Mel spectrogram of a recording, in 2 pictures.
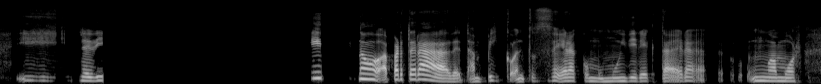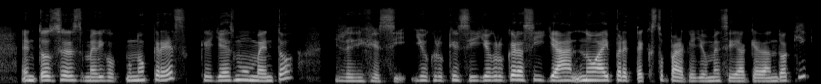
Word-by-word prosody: y 180 Hz, -10 st, -12 dB, 0.2 s
le 175 Hz, -1 st, 0 dB
di 180 Hz, +2 st, -2 dB, 2.1 s
y, 290 Hz, 0 st, +3 dB, 0.3 s
no, 250 Hz, -2 st, +6 dB
aparte 230 Hz, +1 st, +3 dB
era 220 Hz, -12 st, +7 dB
de 135 Hz, -, -1 dB
Tampico, 170 Hz, +7 st, -5 dB
entonces 155 Hz, +1 st, -8 dB
era 165 Hz, 0 st, +2 dB
como 150 Hz, -3 st, -5 dB
muy 150 Hz, +2 st, -2 dB
directa, 155 Hz, 0 st, -1 dB
era -, -, -3 dB, 0.4 s
un 170 Hz, 0 st, -2 dB
amor, 155 Hz, -1 st, +1 dB, 0.4 s
entonces 190 Hz, 0 st, +1 dB
me 170 Hz, -1 st, -1 dB
dijo: 175 Hz, -1 st, -4 dB
"¿No 195 Hz, +2 st, 0 dB
crees 215 Hz, +7 st, 0 dB
que 185 Hz, -1 st, -5 dB
ya 185 Hz, +1 st, +1 dB
es 190 Hz, +1 st, -2 dB
momento?". 200 Hz, -, +1 dB, 0.4 s
Y 170 Hz, -, -11 dB
le 165 Hz, -, -3 dB
dije: 160 Hz, -1 st, -6 dB
"Sí, 145 Hz, -, -10 dB
yo 190 Hz, 0 st, -5 dB
creo 185 Hz, -1 st, -6 dB
que 200 Hz, +1 st, -3 dB
sí, 180 Hz, -1 st, -6 dB
yo 190 Hz, +1 st, +1 dB
creo 190 Hz, 0 st, -1 dB
que 215 Hz, -, +4 dB
ahora 210 Hz, -1 st, +6 dB
sí, 205 Hz, 0 st, -6 dB
ya 185 Hz, 0 st, +4 dB
no 195 Hz, +1 st, +4 dB
hay 190 Hz, 0 st, +6 dB
pretexto 185 Hz, 0 st, -3 dB
para 175 Hz, -5 st, +1 dB
que 155 Hz, -, -5 dB
yo 155 Hz, 0 st, -4 dB
me 165 Hz, +1 st, -2 dB
siga 155 Hz, -2 st, -1 dB
quedando 155 Hz, +2 st, 0 dB
aquí". 345 Hz, -, -6 dB
180 Hz, 185 wpm, -24 LUFS, 160-195 Hz, 2.1 s, era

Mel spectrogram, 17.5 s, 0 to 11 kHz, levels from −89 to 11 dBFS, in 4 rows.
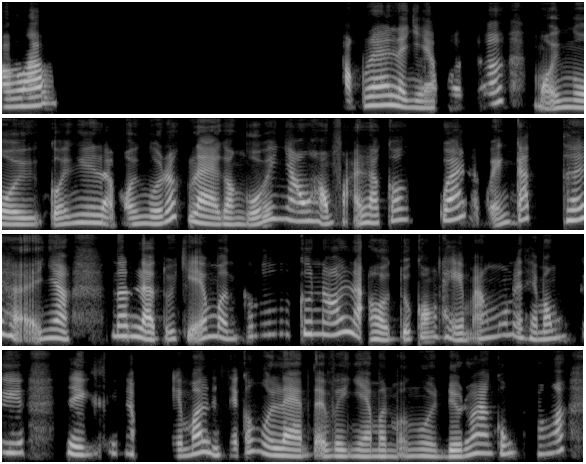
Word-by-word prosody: Ngon 230 Hz, +2 st, +4 dB
lắm. 265 Hz, +6 st, +5 dB, 2.2 s
Thật -, -, -1 dB
ra 270 Hz, +2 st, +5 dB
là 250 Hz, -4 st, +4 dB
nhà 205 Hz, -2 st, -2 dB
mình 255 Hz, 0 st, -7 dB
á, 315 Hz, +4 st, -2 dB, 0.2 s
mọi 195 Hz, -, -1 dB
người, 185 Hz, -4 st, +2 dB
gọi 175 Hz, +3 st, 0 dB
nghe 230 Hz, +1 st, -1 dB
là, 210 Hz, -, +2 dB
mọi 180 Hz, -, 0 dB
người 200 Hz, -1 st, +1 dB
rất 375 Hz, -, 0 dB
là 210 Hz, -6 st, +5 dB
gần 185 Hz, 0 st, 0 dB
gũi 180 Hz, +1 st, +2 dB
với 340 Hz, -, -1 dB
nhau, 290 Hz, -5 st, +3 dB
hổng 210 Hz, -7 st, +1 dB
phải 235 Hz, -, -3 dB
là 225 Hz, -1 st, +2 dB
có 300 Hz, +7 st, -3 dB, 0.2 s
quá 315 Hz, +5 st, +4 dB
là -, -, -14 dB
khoảng 225 Hz, -, -3 dB
cách 330 Hz, +7 st, +1 dB, 0.2 s
thế 305 Hz, +4 st, +3 dB
hệ 315 Hz, -8 st, 0 dB
nha, 240 Hz, -2 st, +3 dB, 0.3 s
nên 305 Hz, 0 st, +3 dB
là 235 Hz, -7 st, +6 dB
tụi 215 Hz, +2 st, -6 dB
trẻ 250 Hz, +2 st, -1 dB
mình 255 Hz, -6 st, -1 dB
cứ 295 Hz, +2 st, -11 dB, 0.3 s
cứ 370 Hz, 0 st, +1 dB
nói 355 Hz, +1 st, +1 dB
là, -, -, +5 dB
ờ, 210 Hz, -3 st, +2 dB
tụi 210 Hz, -, -1 dB
con 135 Hz, -4 st, -2 dB
thèm 195 Hz, 0 st, -2 dB
ăn 255 Hz, +5 st, -3 dB
món 335 Hz, +2 st, -8 dB
này, 290 Hz, -, -2 dB
thèm 210 Hz, -1 st, -1 dB
ăn 220 Hz, -, +1 dB
món 260 Hz, -, -8 dB
kia, 285 Hz, -1 st, -1 dB, 0.3 s
thì 260 Hz, -, +3 dB, 0.2 s
khi 275 Hz, -, -11 dB
nào 245 Hz, -, -5 dB, 0.2 s
thèm 190 Hz, +1 st, -5 dB
á 275 Hz, +4 st, +5 dB
thì -, -, 0 dB
sẽ 200 Hz, -, -5 dB
có 315 Hz, -, -4 dB
người 245 Hz, -8 st, 0 dB
làm, 195 Hz, -2 st, +4 dB
tại -, -, -1 dB
vì 185 Hz, 0 st, 0 dB
nhà 180 Hz, -1 st, -1 dB
mình 180 Hz, 0 st, -1 dB
mọi 195 Hz, +2 st, -6 dB
người 190 Hz, -1 st, -2 dB
đều 180 Hz, +1 st, +2 dB
nấu 230 Hz, -, 0 dB
ăn 275 Hz, 0 st, +3 dB
cũng 260 Hz, 0 st, -3 dB, 0.2 s
ngon 250 Hz, +1 st, -8 dB
á, 315 Hz, +3 st, 0 dB
230 Hz, 255 wpm, -23 LUFS, 195-285 Hz, 2.2 s, là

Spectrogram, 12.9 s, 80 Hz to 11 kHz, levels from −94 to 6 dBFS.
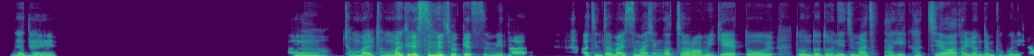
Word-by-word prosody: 네네. 180 Hz, -10 st, 0 dB, 2.9 s
아. 235 Hz, -2 st, -1 dB, 0.2 s
정말 195 Hz, 0 st, 0 dB
정말 200 Hz, +3 st, +3 dB
그랬으면 225 Hz, +3 st, +7 dB
좋겠습니다. 205 Hz, -3 st, -1 dB, 0.9 s
아, -, -, +1 dB
진짜 215 Hz, +1 st, -1 dB
말씀하신 245 Hz, +10 st, -1 dB
것처럼 195 Hz, -9 st, 0 dB
이게 185 Hz, +1 st, -1 dB
또 180 Hz, -2 st, -1 dB, 0.3 s
돈도 210 Hz, +1 st, +2 dB
돈이지만 200 Hz, -2 st, -2 dB, 0.2 s
자기 180 Hz, +3 st, -5 dB
가치와 215 Hz, +6 st, -1 dB
관련된 185 Hz, +5 st, -3 dB
부분이라 195 Hz, 0 st, -7 dB
205 Hz, 220 characters per minute, -20 LUFS, 185-225 Hz, 2.9 s, 그랬으면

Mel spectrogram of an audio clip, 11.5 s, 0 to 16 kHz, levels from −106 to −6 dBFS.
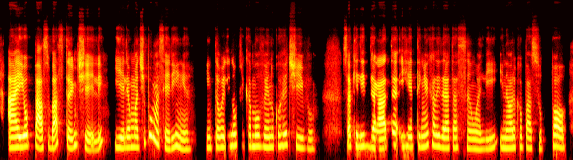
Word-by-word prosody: Aí 205 Hz, +1 st, +8 dB
eu 225 Hz, +1 st, +7 dB
passo 215 Hz, -3 st, +3 dB
bastante 200 Hz, +3 st, +1 dB
ele, 160 Hz, -, -2 dB, 0.2 s
e 205 Hz, -2 st, -2 dB
ele 195 Hz, +1 st, 0 dB
é -, -, +3 dB
uma, 210 Hz, 0 st, -1 dB
tipo, 295 Hz, -, 0 dB
uma 340 Hz, -10 st, +2 dB
cerinha, 185 Hz, -4 st, -4 dB, 0.3 s
então 205 Hz, +1 st, -3 dB
ele 210 Hz, +1 st, -3 dB
não 235 Hz, +1 st, -1 dB
fica 225 Hz, -1 st, -8 dB
movendo 220 Hz, -2 st, -2 dB
o -, -, -6 dB
corretivo. 205 Hz, -6 st, -4 dB, 0.5 s
Só -, -, +1 dB
que 230 Hz, -, -2 dB
ele 220 Hz, 0 st, 0 dB
hidrata 200 Hz, +1 st, +4 dB
e 215 Hz, -, -6 dB
retém 215 Hz, +1 st, -3 dB
aquela 240 Hz, -2 st, -1 dB
hidratação 195 Hz, -3 st, -2 dB
ali, 180 Hz, +5 st, -8 dB
e 195 Hz, -, -9 dB
na 195 Hz, 0 st, 0 dB
hora 195 Hz, +1 st, -1 dB
que -, -, -13 dB
eu 210 Hz, -, -6 dB
passo 190 Hz, -3 st, -6 dB
o -, -, -22 dB, 0.2 s
pó, 210 Hz, -3 st, +3 dB
205 Hz, 190 wpm, -23 LUFS, 190-225 Hz, 0.5 s, Aí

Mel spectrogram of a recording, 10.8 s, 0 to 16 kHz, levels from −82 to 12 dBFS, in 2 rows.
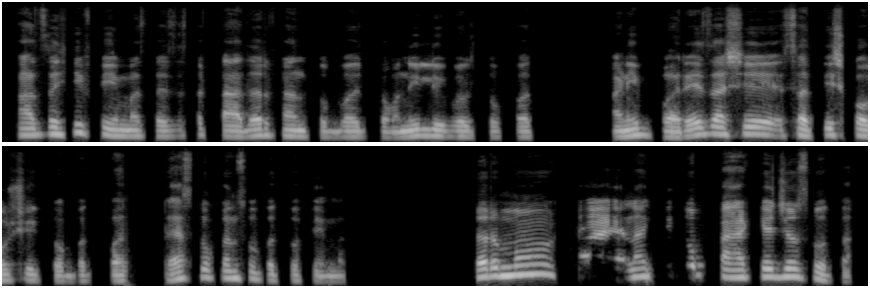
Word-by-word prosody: आजही 140 Hz, +6 st, 0 dB
फेमस 115 Hz, -4 st, +1 dB
आहे. 105 Hz, -, -2 dB
जसं 110 Hz, +4 st, -12 dB
कादर 110 Hz, +3 st, +2 dB
खानसोबत, 100 Hz, -2 st, -2 dB
जॉनी 100 Hz, +5 st, 0 dB
लिवरसोबत 105 Hz, -3 st, -3 dB, 0.5 s
आणि 105 Hz, +4 st, +3 dB, 0.2 s
बरेच 110 Hz, +9 st, +3 dB
असे 145 Hz, -3 st, +4 dB
सतीश 125 Hz, +2 st, +2 dB
कौशिकसोबत. 105 Hz, -4 st, -1 dB
बऱ्याच 115 Hz, +6 st, -3 dB
लोकांसोबत 145 Hz, -7 st, -2 dB
तो -, -, -5 dB
फेमस 90 Hz, -1 st, -6 dB
आहे. 95 Hz, -, -15 dB, 0.7 s
तर 170 Hz, +2 st, +7 dB
मग 215 Hz, +4 st, +5 dB
काय 175 Hz, -3 st, -2 dB
आहे -, -, -1 dB
ना 170 Hz, -, +2 dB
की 190 Hz, +3 st, -8 dB
तो 210 Hz, -, -1 dB
पॅकेजच 165 Hz, +1 st, +4 dB
होता. 105 Hz, -9 st, -2 dB
120 Hz, 150 wpm, -24 LUFS, 105-150 Hz, 0.7 s, तर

